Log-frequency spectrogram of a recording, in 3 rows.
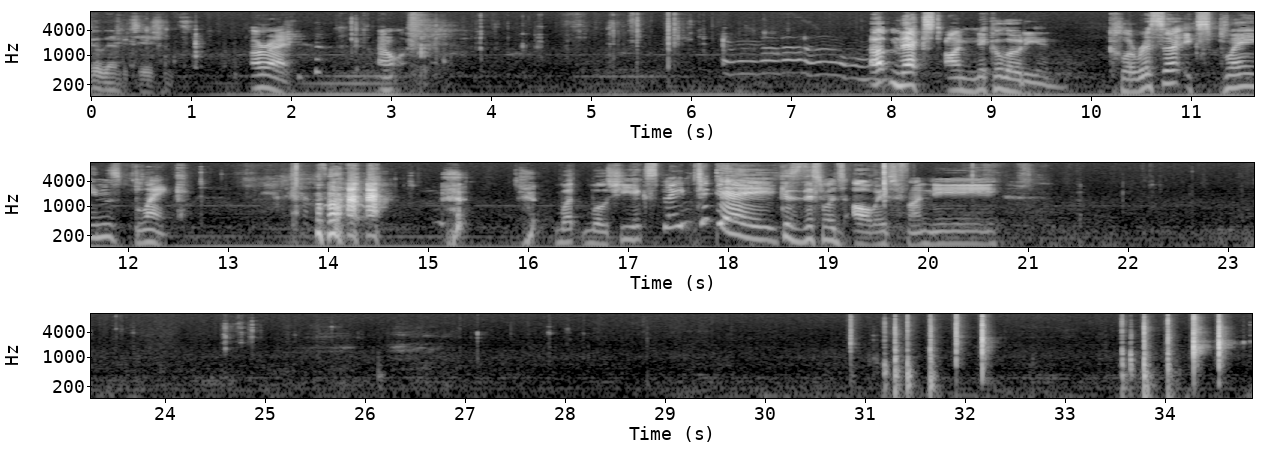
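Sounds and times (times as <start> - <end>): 
speech: 0.0 - 3.5, 7.8 - 12.6, 13.9 - 20.8
playing cards being shuffled: 2.5 - 6.4, 22.0 - 25.7, 30.8 - 32.4, 33.6 - 34.7
faint voice sounds: 6.3 - 8.7
laughter: 13.5 - 15.4.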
